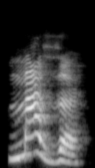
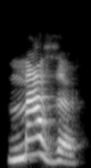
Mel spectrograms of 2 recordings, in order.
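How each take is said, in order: No difference in how they are said.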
